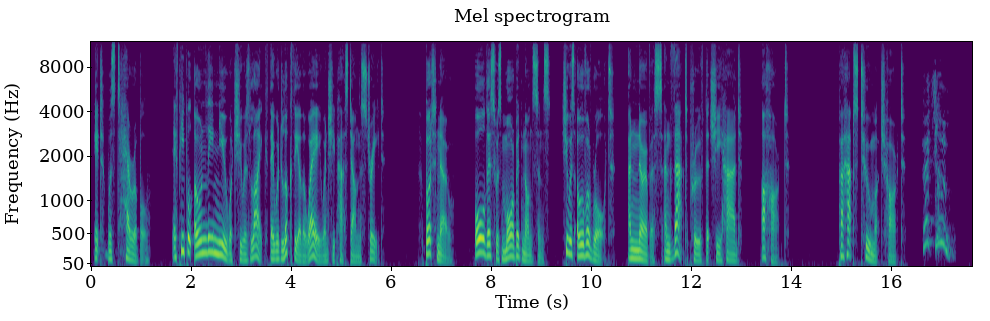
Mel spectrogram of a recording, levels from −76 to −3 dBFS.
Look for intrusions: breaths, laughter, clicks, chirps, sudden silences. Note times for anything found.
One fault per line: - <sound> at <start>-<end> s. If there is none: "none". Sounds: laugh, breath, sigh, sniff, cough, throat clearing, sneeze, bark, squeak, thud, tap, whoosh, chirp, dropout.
- sneeze at 16.6-17.3 s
